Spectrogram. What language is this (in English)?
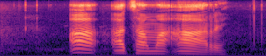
Tsonga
